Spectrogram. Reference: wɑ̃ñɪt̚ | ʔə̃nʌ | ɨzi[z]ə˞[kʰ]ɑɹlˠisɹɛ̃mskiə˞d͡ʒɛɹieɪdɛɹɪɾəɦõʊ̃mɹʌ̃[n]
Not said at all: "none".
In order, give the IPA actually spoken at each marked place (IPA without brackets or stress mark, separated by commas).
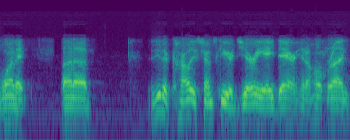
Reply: ð, kʰ, n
